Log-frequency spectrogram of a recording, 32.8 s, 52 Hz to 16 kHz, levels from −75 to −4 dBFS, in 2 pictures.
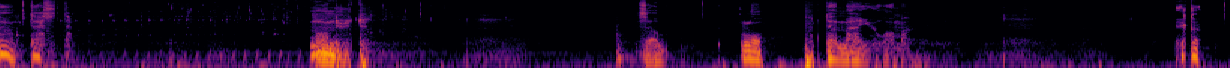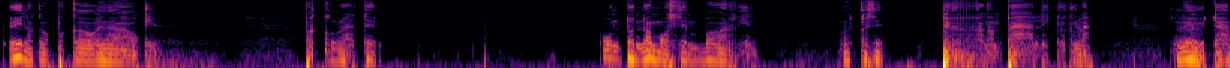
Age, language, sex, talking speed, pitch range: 60-79, Finnish, male, 45 wpm, 80-110 Hz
